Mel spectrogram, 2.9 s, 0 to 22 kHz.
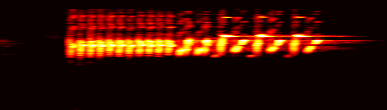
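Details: Singing European goldfinch, 2023: after a moment of quiet, a fast, steady series of high, tinkling twitter notes runs for about two seconds, slightly varied toward the end, then stops.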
